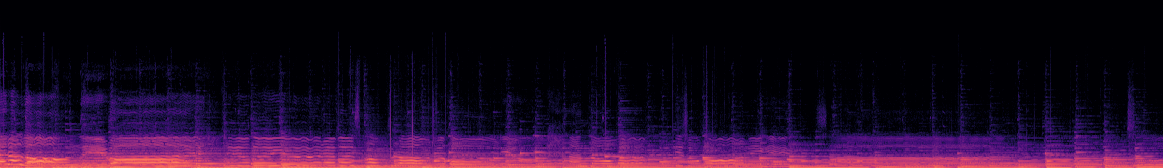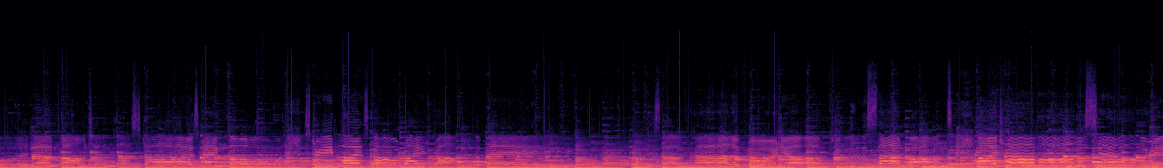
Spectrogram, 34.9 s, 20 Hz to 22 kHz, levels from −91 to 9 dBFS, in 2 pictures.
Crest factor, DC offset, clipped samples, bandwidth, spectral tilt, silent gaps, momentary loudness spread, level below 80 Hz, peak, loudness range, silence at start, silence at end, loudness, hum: 16 dB; under 0.1%; under 0.1%; 5 kHz; -9 dB/octave; none; 8 LU; -28 dBFS; -6 dBFS; 5 LU; 0 s; 0 s; -24 LUFS; none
